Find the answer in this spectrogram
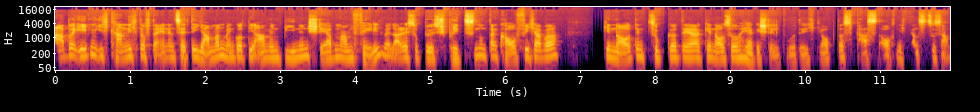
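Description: A man's fairly high voice with vocal fry, in a dry, close sound with no echo. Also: ordinary pitch variation, moderate pace. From Vienna, Austria. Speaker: banker and beginner beekeeper. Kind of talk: interview.

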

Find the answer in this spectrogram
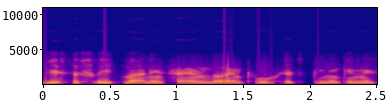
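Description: Here a man with a plain, everyday voice talks at medium pitch and a moderate pace. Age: 50s. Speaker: beekeeper. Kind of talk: interview. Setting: phone call.

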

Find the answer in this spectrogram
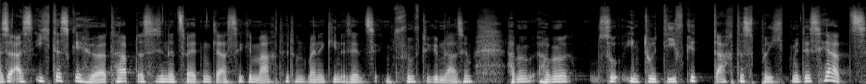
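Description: A somewhat breathy man with a dark, mellow tone and ordinary pitch variation, in a dry, close sound with no echo. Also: medium pitch for a man, moderate pace. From Upper Austria, rural. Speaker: podcast host. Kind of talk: interview.

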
